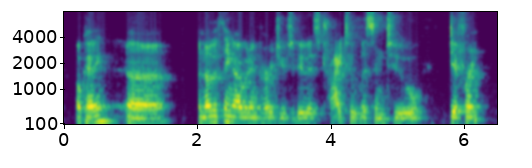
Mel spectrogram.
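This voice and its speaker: Audible room echo surrounds a man's voice. He has a medium pitch and speaks with an American accent. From US, Seattle. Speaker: English teacher. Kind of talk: online lecture. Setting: live online stream. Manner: clear; moderate pace.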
